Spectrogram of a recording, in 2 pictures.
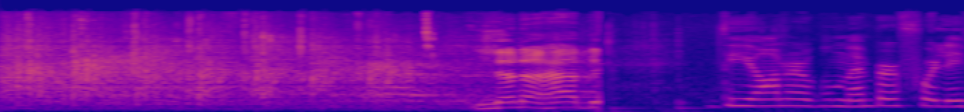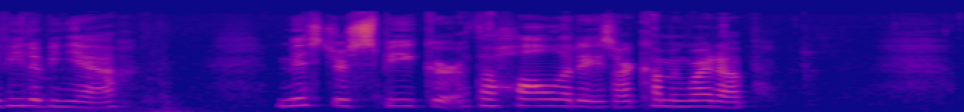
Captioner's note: some Applause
